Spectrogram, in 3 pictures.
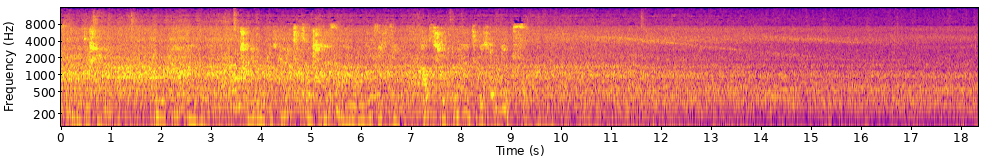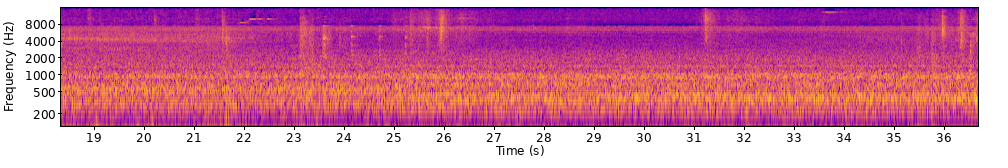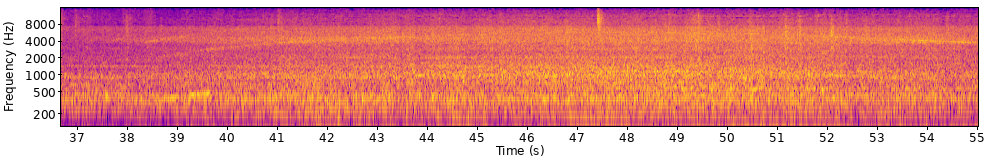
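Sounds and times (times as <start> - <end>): tram rumble and rattle: 0.0 - 55.0.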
